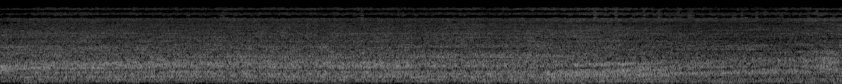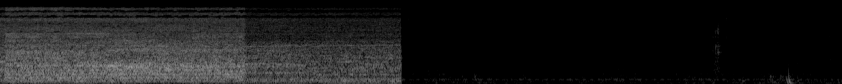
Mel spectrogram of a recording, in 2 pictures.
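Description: A hair dryer powered from a portable power station blows a loud, steady broadband whoosh for about twelve seconds, shifting slightly in pitch mid-way, then cuts off abruptly to near silence with a few faint clicks.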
